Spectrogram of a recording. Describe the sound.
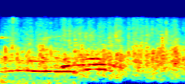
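An audience claps steadily throughout, a dense, continuous patter of many hands at an even loudness, with a faint murmur of voices mixed in during the first half.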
